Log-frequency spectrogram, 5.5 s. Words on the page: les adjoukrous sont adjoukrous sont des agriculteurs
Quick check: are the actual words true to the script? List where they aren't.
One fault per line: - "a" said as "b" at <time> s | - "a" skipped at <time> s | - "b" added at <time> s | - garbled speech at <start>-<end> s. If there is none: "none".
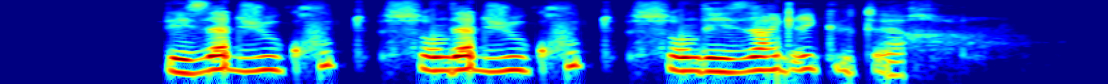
none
